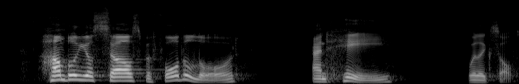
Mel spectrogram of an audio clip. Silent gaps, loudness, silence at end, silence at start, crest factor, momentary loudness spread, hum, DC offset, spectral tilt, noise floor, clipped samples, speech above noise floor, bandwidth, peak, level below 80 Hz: none; -25 LUFS; 0.1 s; 0.45 s; 22 dB; 17 LU; none; under 0.1%; -5.5 dB/octave; -83 dBFS; under 0.1%; 59 dB; 12.5 kHz; -4 dBFS; -82 dBFS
